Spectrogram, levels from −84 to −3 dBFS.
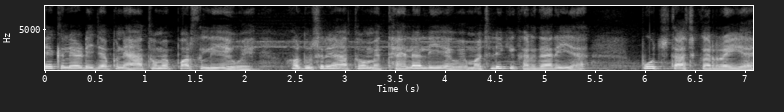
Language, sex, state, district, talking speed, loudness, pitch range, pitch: Hindi, male, Punjab, Fazilka, 195 wpm, -15 LUFS, 155-185 Hz, 170 Hz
